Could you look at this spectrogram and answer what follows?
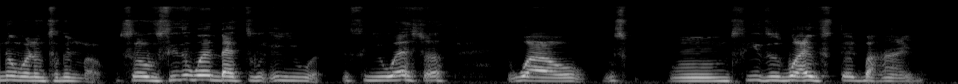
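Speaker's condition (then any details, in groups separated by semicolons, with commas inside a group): Cerebral palsy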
